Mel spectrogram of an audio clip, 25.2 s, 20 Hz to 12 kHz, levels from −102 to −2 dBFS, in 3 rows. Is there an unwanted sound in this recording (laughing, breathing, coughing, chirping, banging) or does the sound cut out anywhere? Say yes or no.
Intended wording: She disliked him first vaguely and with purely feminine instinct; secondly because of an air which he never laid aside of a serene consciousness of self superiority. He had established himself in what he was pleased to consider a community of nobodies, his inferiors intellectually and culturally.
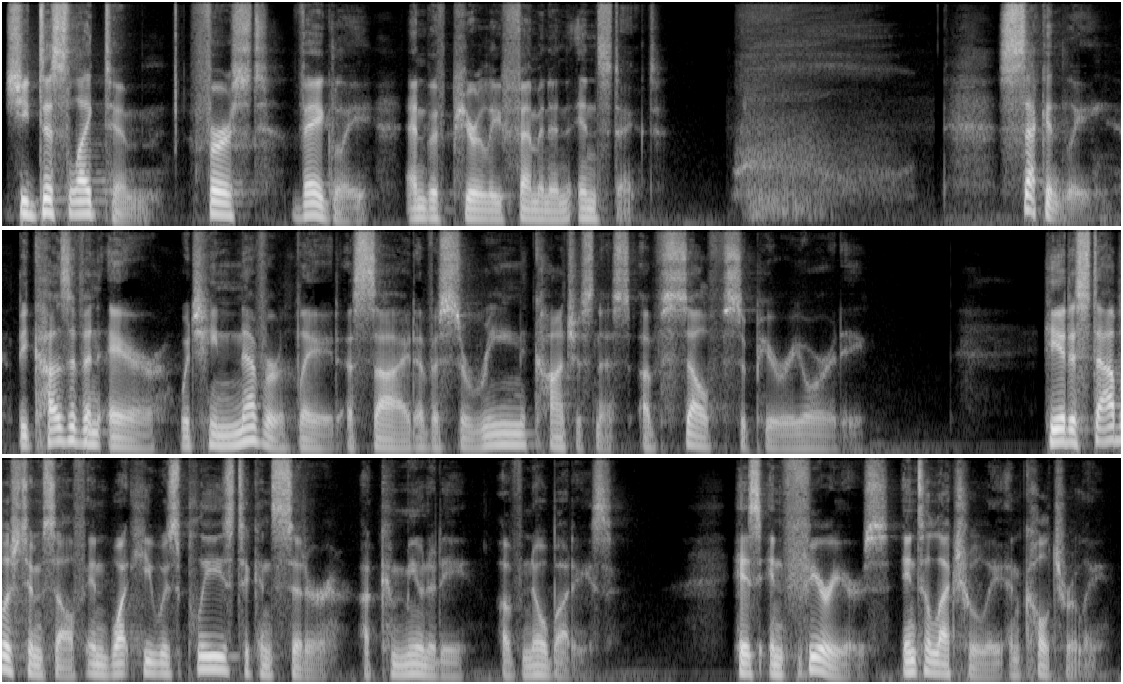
yes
